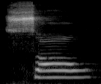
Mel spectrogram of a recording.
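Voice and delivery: सौ loud, with a held au; long au. Shown as a demonstration. Teacher modelling au for learners, strong long au in सौ. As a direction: push and lengthen the vowel of सौ. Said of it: "अधिक समय लगता है".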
